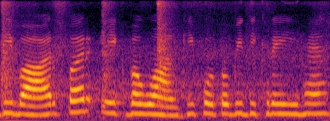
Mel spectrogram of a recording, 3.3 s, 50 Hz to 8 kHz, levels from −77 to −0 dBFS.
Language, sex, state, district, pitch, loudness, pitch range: Hindi, male, Punjab, Pathankot, 240 Hz, -15 LUFS, 230-245 Hz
